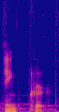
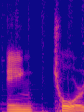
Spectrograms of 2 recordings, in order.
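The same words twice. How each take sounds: First: The middle is said without a usual 'ch' sound. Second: The middle is said with a usual 'ch' sound. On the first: The speaker calls it right. "you don't pronounce the C H as you normally would" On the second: The speaker calls it wrong. "you don't say anchor"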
